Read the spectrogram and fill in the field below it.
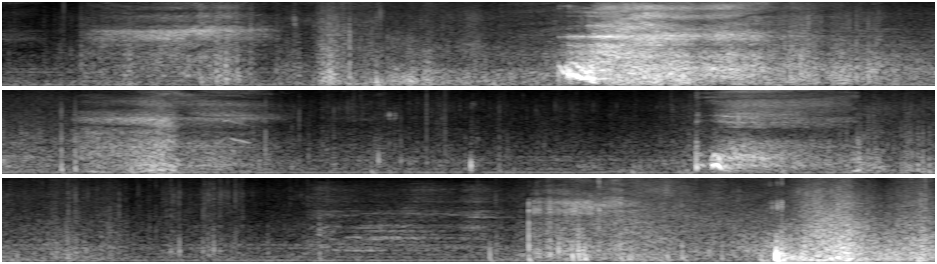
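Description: A man sobs and wails loudly close by.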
